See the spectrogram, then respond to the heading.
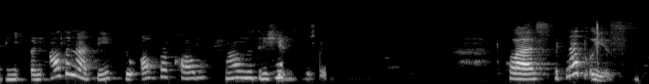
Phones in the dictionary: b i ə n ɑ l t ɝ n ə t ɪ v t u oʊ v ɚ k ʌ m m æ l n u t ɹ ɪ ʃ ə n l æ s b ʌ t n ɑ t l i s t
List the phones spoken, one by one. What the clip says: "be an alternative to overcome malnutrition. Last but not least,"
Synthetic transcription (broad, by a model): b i ə n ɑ l t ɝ n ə t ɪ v t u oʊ f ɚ k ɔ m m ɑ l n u t ɹ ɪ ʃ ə n l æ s b ʌ t n ɑ t l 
